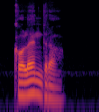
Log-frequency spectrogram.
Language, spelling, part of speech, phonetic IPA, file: Polish, kolendra, noun, [kɔˈlɛ̃ndra], Pl-kolendra.ogg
